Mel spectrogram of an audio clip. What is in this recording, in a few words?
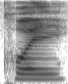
"kue2", Taiwanese syllable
